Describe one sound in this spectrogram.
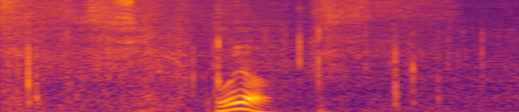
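A man exclaims in surprise from close by.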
